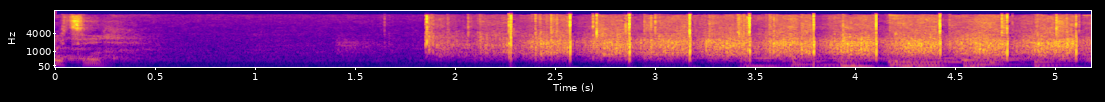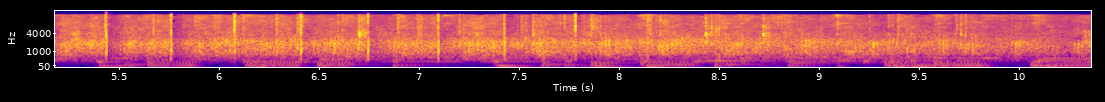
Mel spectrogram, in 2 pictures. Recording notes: Actuarial Society 2016 Convention held in Sandton 17 and 18 October 2017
